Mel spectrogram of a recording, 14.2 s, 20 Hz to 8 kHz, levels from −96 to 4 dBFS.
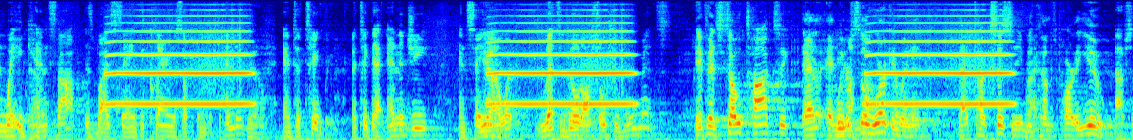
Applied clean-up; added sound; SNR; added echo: none; Trumpet; -4 dB; reverberation time 2.9 s.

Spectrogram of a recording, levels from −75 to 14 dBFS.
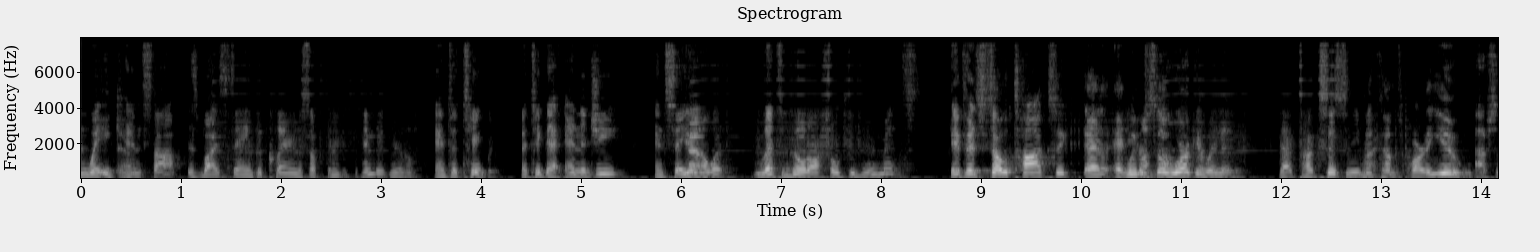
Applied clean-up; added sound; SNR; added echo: neural mask model DeepFilterNet 3.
